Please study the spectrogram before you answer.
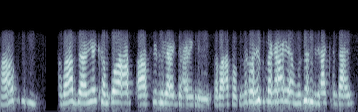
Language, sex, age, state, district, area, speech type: Hindi, female, 18-30, Uttar Pradesh, Prayagraj, rural, conversation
